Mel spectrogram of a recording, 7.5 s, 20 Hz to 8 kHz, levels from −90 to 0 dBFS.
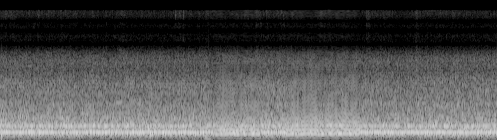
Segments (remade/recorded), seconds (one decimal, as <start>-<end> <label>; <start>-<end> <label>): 0.0-3.2 recorded; 3.2-3.9 remade; 3.9-4.3 recorded; 4.3-5.4 remade; 5.4-7.5 recorded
